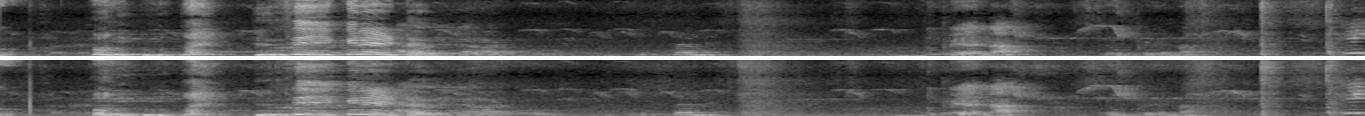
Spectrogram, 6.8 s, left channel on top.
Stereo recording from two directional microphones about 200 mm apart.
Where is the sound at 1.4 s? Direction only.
20° left (ahead or behind).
